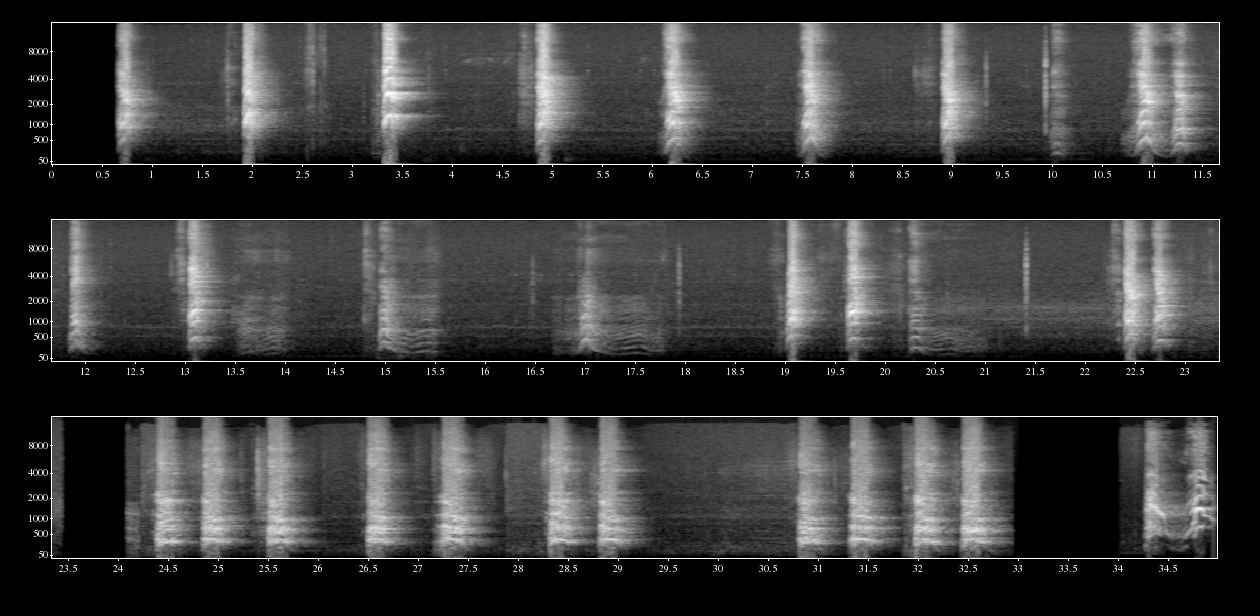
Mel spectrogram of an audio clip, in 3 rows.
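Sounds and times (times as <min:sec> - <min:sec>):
dog barking: 0:00.7 - 0:01.2, 0:01.9 - 0:02.4, 0:03.3 - 0:03.9, 0:04.8 - 0:05.4, 0:06.1 - 0:06.7, 0:07.5 - 0:08.0, 0:08.9 - 0:09.4, 0:10.0 - 0:12.3, 0:13.0 - 0:13.6, 0:14.9 - 0:15.3, 0:17.0 - 0:17.3, 0:19.0 - 0:20.5, 0:22.3 - 0:23.1, 0:24.2 - 0:29.4, 0:30.8 - 0:33.0, 0:34.3 - 0:34.9.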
